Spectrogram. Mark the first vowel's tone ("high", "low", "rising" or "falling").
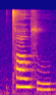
high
